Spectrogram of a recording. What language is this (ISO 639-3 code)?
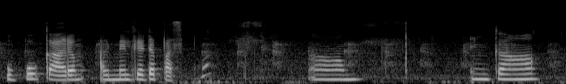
tel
